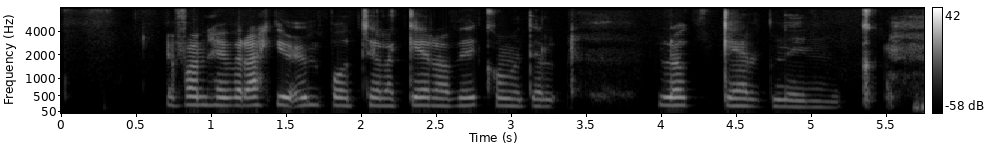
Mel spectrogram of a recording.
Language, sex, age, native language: Icelandic, male, 11, Icelandic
